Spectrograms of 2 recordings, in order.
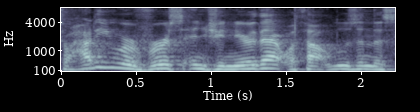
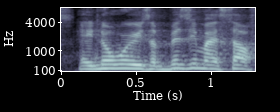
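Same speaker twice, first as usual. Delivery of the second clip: self-assured, confident, precise, to-the-point delivery; 2 semitones higher than usual. Demonstrating how to say something so people believe you, quick, confident delivery. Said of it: "you say it quick, fast, and precise".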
